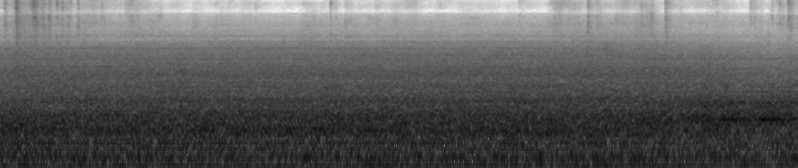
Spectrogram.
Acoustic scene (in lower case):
subway train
